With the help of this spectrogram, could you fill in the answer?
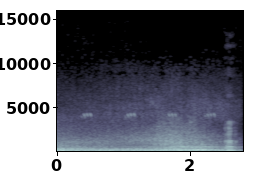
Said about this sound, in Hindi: ये रही गाड़ी, ये रही गाड़ी, ये वही सफेद गाड़ी है। ये देखो डस्टबिन के बगल में खड़ा हो गया।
